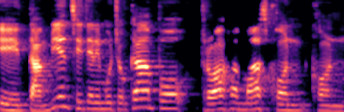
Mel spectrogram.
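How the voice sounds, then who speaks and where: A man with an English accent talks at a very slow pace. His pitch is fairly high. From US, Maryland. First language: English (speaking Spanish). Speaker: permaculture designer and author. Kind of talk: interview. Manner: halting, with fillers.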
